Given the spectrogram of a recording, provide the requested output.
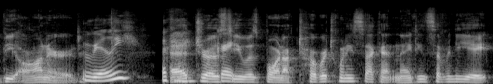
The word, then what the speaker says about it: Droste: No, I didn't even know your name was Droste. Rhymes with toasty.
